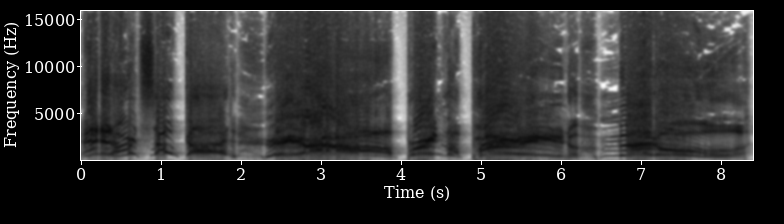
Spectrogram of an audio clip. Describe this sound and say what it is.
it hurts so good
WARNING: SUPER LOUD
okay, so I was using baking soda on my face to clear out blackheads, but I had a few scabs from my dermatillomania, and I was making a video where I mentioned it, and shouted this. it's REALLY gritting your teeth and embracing the pain. it's so metal. XD
hurt, shouting, yell, scream, metal, pain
